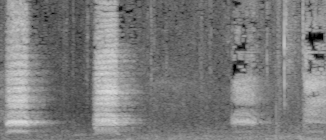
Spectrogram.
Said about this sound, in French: Don't listen to it. Crows are all liars.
